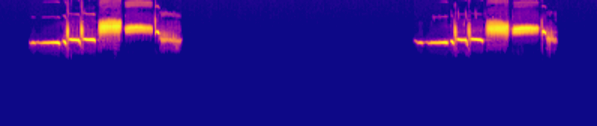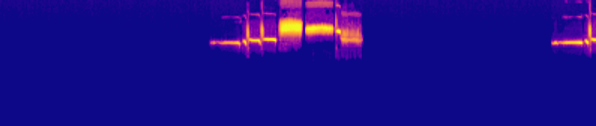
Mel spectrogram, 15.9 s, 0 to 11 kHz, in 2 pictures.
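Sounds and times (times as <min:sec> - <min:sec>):
white-crowned sparrow Zonotrichia leucophrys singing in Washington, United States: 0:00.4 - 0:02.5, 0:05.5 - 0:07.5, 0:10.8 - 0:12.9, 0:15.3 - 0:15.9.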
